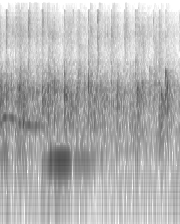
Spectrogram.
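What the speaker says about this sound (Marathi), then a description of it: "सर्वांनी जोरदार टाळ्या वाजवून कौतुक केलं पाहिजे" An audience claps at a school Disability Day celebration, a steady wash of applause with voices over it.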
